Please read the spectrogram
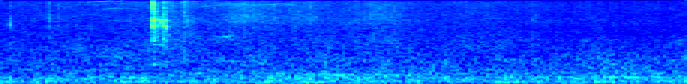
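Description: Steady low rumble of background room noise, with a single short click about half a second in.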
